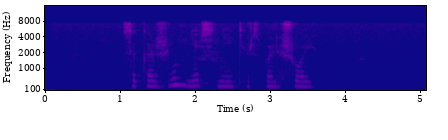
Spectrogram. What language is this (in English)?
Russian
